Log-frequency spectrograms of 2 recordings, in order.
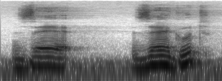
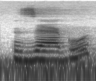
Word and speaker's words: sehr gut: And then sehr gut. Sehr gut. Sehr gut, yeah. not sehr gut. Yeah, very good. Sehr gut. Because that's the rule in German pronunciation, so it must be like this, the buzzing.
